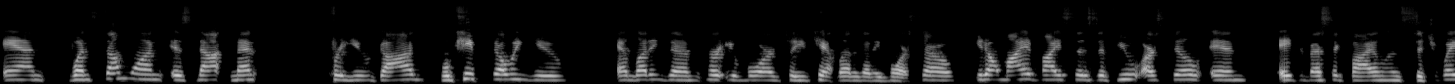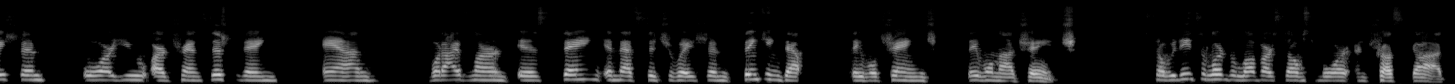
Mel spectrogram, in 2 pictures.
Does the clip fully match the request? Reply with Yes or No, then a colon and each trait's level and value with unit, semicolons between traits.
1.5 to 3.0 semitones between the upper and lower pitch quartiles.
Yes: narrow, 2.4 semitones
